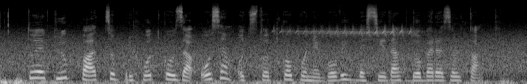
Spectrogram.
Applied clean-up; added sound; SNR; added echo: none; Stream / Chirp, tweet / Wind; 7 dB; none.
